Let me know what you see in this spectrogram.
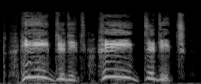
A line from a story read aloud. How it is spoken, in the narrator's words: Filch spat, his pouchy face purpling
